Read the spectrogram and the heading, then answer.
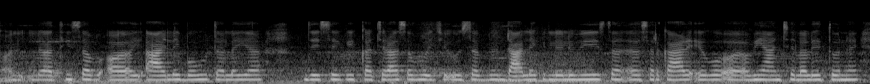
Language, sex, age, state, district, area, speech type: Maithili, female, 30-45, Bihar, Sitamarhi, rural, spontaneous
